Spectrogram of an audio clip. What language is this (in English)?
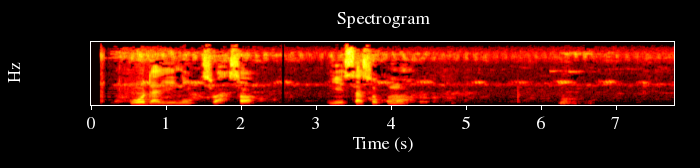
Baatonum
